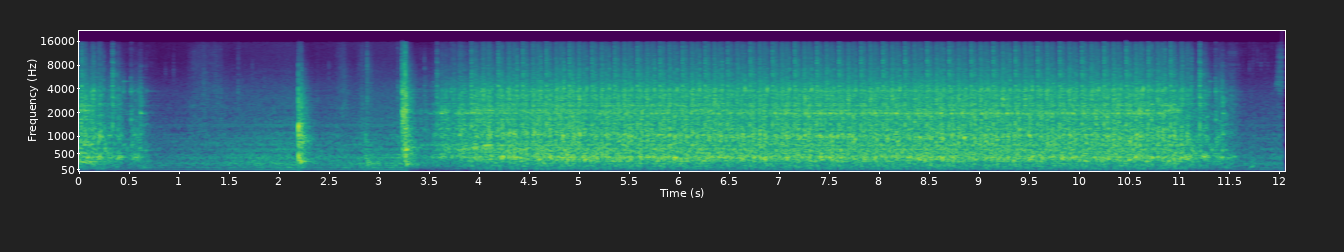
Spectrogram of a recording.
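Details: Lowe's 1442 mower, 14 hp engine, carburetor reattached, chokes on, spark confirmed: fast rhythmic cranking at about three beats/s that never catches. Owner suspects flooding.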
